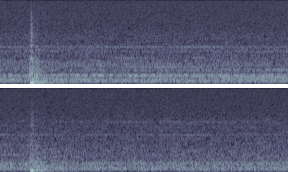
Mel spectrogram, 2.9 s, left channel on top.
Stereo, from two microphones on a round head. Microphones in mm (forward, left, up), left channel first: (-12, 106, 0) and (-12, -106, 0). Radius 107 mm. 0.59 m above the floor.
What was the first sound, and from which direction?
A cupboard door, 50° left (ahead or behind).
